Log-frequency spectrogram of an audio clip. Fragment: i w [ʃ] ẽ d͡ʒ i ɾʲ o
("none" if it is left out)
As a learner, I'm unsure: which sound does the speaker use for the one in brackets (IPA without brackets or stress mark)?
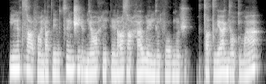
t͡s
